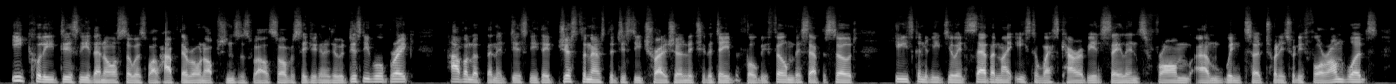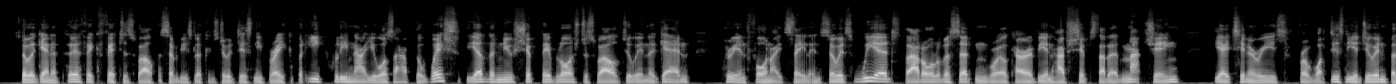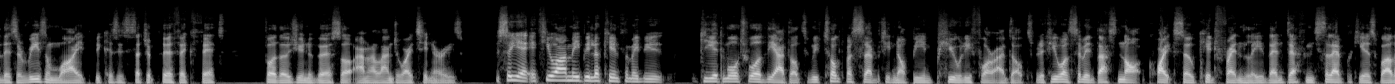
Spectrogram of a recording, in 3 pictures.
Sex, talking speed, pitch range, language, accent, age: male, 255 wpm, 90-110 Hz, English, British, 30-49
